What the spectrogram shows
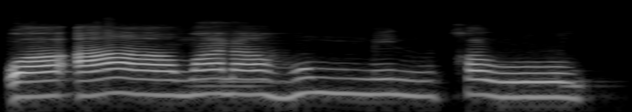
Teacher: নুন সাকিনের পরে খ এসছে, হামজা হা আইন হা গাইন খ, এই 6টি অক্ষরের মধ্যে থেকে এখানে খ এসছে, তাই নুন সাকিনের আওয়াজকে জাহির করে বিনা গুণায় তাড়াতাড়ি পড়তে হবে। একে এজহারে হালকি বলে বা এজহার বলে।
